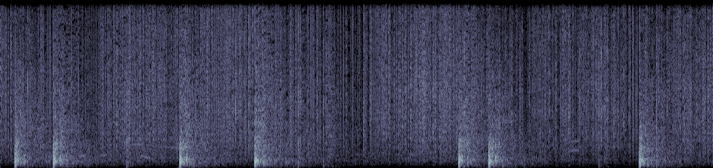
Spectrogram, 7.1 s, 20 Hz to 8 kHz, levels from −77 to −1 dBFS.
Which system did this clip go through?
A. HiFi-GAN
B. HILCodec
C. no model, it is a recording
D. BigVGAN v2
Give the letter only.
C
